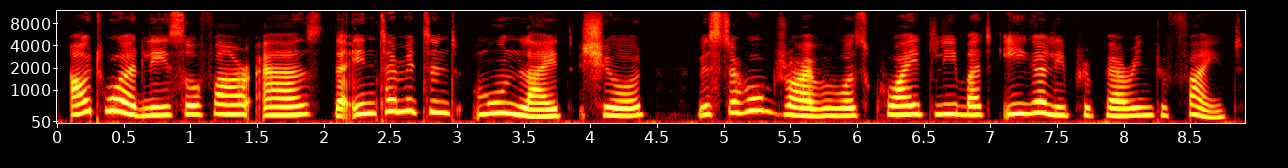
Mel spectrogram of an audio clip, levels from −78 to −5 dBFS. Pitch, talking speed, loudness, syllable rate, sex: 270 Hz, 115 wpm, -18 LUFS, 3.9 syllables/s, female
